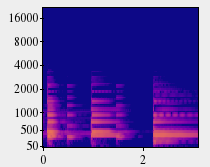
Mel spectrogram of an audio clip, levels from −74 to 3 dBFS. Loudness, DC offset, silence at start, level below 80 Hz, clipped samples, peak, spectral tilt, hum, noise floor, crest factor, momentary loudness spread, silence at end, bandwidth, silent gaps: -33 LUFS; under 0.1%; 0 s; -70 dBFS; under 0.1%; -14 dBFS; -10 dB/octave; none; -61 dBFS; 20 dB; 13 LU; 0 s; 4 kHz; none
